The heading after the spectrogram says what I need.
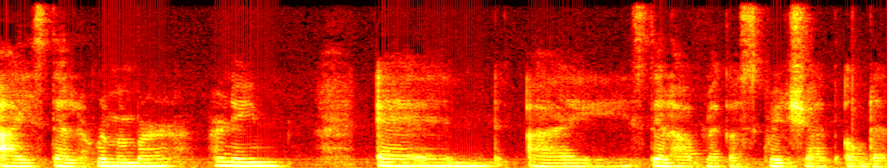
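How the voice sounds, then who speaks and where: A woman with a Filipino accent speaks at a very slow pace. Echo from the room is audible. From Philippines. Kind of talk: casual chat. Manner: rambling.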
